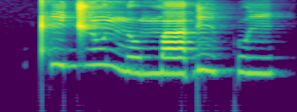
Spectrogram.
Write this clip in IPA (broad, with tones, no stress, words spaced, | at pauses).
kʰi˦d͡ʒũ˦ nʊ˨mã˨ɗi˦˨kʷi˦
